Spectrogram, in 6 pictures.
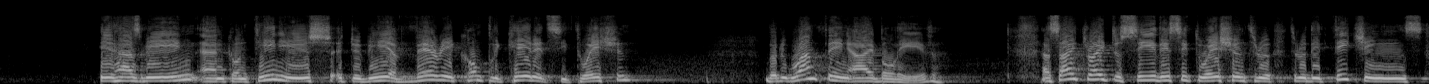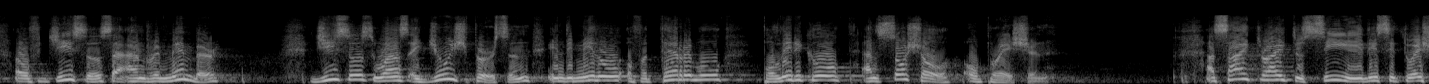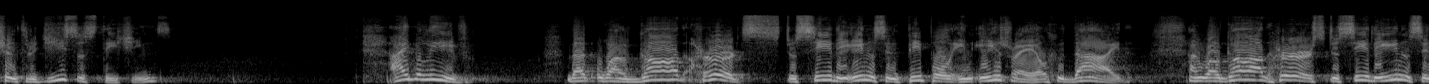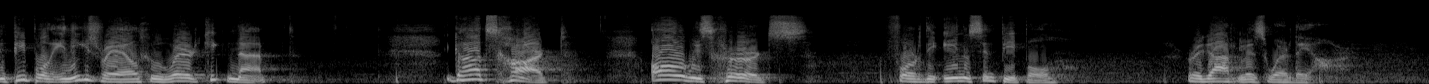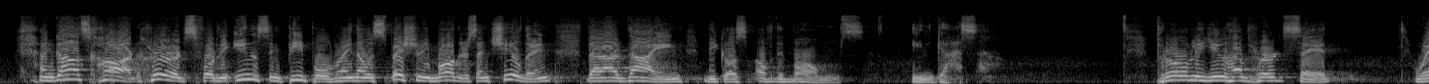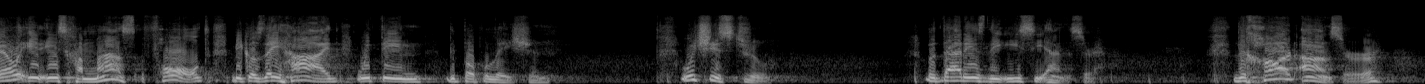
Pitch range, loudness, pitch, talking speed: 130-190 Hz, -26 LUFS, 155 Hz, 105 wpm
